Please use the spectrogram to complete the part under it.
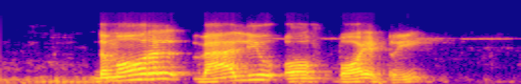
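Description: A man speaks close by in a calm, explaining voice.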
